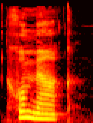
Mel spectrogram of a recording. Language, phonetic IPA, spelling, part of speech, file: Ukrainian, [xɔˈmjak], хом'як, noun, Uk-хом'як.ogg
- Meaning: hamster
